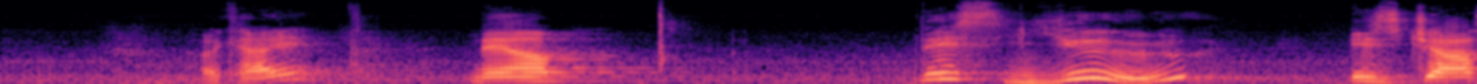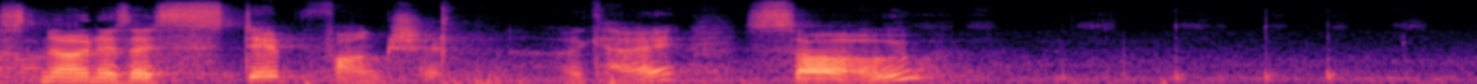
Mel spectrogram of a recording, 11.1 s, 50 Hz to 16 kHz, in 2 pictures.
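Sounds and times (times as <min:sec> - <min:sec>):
marker writing on a whiteboard: 0:09.0 - 0:11.0.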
